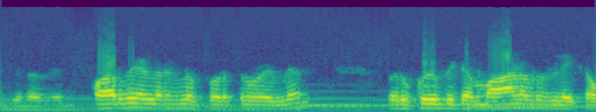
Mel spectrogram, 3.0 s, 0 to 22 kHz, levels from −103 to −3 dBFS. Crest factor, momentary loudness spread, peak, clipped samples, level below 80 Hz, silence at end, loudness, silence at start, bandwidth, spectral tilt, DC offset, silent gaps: 12 dB; 12 LU; -4 dBFS; under 0.1%; -60 dBFS; 0 s; -16 LUFS; 0 s; 15.5 kHz; -8 dB/octave; 0.3%; none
